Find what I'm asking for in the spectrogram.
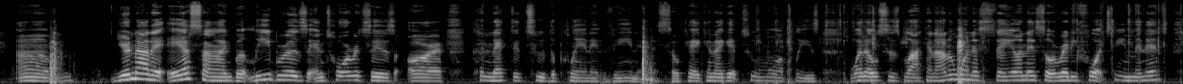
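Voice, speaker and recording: Noticeable background noise under a woman with a fairly low pitch, moderate pace and ordinary pitch variation. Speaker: tarot reader. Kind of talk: tarot reading.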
